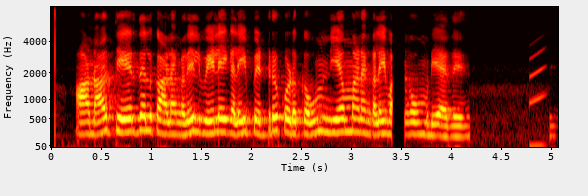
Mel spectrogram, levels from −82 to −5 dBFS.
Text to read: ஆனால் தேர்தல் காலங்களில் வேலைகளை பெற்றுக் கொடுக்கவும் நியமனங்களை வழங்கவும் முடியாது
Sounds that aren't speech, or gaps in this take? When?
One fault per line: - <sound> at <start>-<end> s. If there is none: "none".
- dropout at 3.4-3.5 s
- chirp at 4.8-5.0 s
